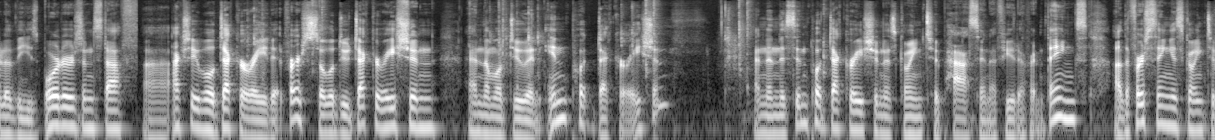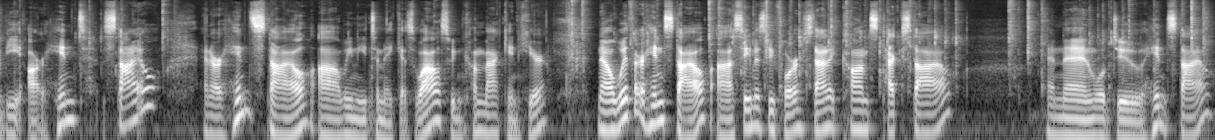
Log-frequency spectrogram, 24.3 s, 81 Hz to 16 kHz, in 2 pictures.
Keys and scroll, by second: 2.6 e, 3.2 Return, 4.9-6.2 typing, 6.3 Down, 6.5 Return, 7.5 Return, 8.2 Escape, 11.8-14.1 typing, 18.2-24.3 typing, 22.3 Return, 23.9 Return.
